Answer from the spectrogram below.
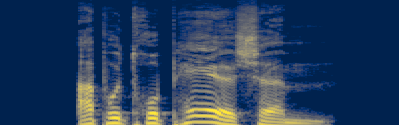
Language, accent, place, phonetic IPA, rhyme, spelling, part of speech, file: German, Germany, Berlin, [apotʁoˈpɛːɪʃm̩], -ɛːɪʃm̩, apotropäischem, adjective, De-apotropäischem.ogg
- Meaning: strong dative masculine/neuter singular of apotropäisch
